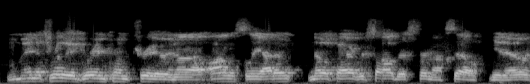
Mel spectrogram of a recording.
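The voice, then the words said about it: Southern American accent. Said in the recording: “I'm so glad that you are staying authentic to that Southern accent. And I hope you never lose it”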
